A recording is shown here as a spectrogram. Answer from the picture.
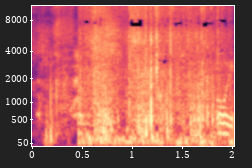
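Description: Footsteps crunching on packed snow, with wind rumbling on the microphone, starting about half a second in.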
